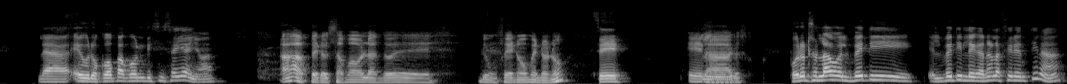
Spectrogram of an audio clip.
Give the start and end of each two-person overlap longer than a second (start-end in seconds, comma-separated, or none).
none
